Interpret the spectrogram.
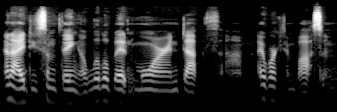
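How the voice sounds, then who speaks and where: A woman's voice: deep voice, fast, a bit bright. A young woman from New Hampshire, a newly elected alderwoman, explaining things in a friendly way in an interview. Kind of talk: casual interview chat.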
